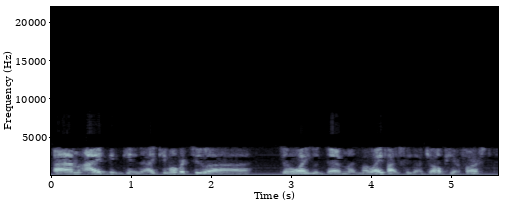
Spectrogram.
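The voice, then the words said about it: Scottish accent. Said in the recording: “I detect an accent, sir. ... I was born in Scotland. ... We can tell.”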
